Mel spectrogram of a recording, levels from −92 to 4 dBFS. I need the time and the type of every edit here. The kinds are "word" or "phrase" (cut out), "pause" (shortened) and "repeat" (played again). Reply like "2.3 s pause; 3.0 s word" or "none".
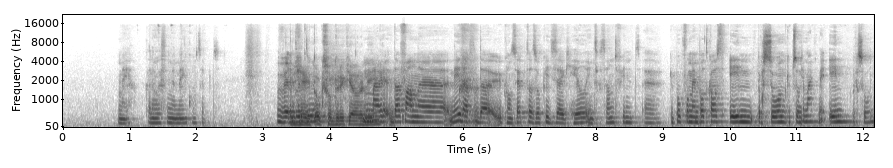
11.1 s word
